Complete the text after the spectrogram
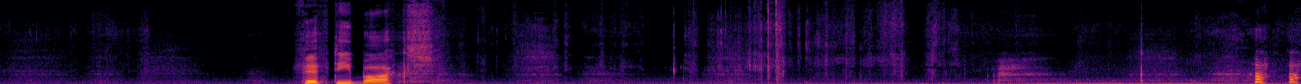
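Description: Paper banknotes rustle softly in a hand.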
